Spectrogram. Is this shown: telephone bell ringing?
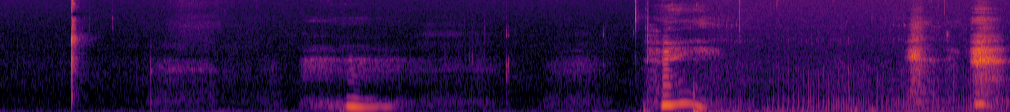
no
